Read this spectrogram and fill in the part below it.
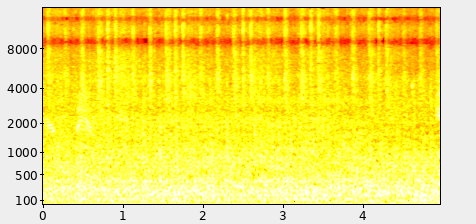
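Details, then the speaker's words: New Idea 483 round baler: steady clattering drone with a light repeated knock from a bearing that has worked slack on its hexagon shaft, worse as the bale loads up. "at little bit away a red sound right here is one of the bearings how that new idea you can see how it's got a hexagon shaft and bearing slides upon they get a little slack in them shafts and that start starts making a little bit of a a knock on your hay"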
